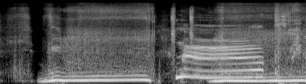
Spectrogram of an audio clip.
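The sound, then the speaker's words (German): A voice imitates a car engine with two long, steady droning hums, the second louder and buzzier, pitched low, with no other sounds. “Hauptsache Auto brumm brumm. Hauptsache brrr”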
